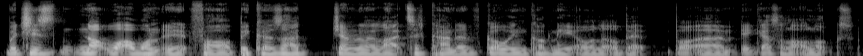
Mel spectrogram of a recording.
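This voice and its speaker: A man with a softened Manchester, northern English accent, chatting casually and bluntly as a livestream host answering viewer comments, with plenty of swearing. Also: mid-range voice, little pitch movement, fast talker, vocal fry, no echo, studio quality.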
